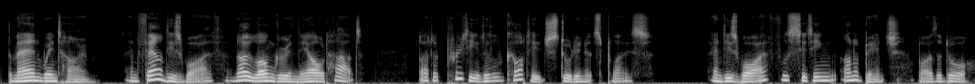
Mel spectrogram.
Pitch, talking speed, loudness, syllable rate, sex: 155 Hz, 210 wpm, -18 LUFS, 5.1 syllables/s, male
